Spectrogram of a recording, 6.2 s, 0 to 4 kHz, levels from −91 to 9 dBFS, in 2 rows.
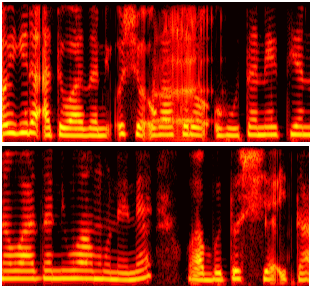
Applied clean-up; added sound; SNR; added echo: none; Burping, eructation; 12 dB; none.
